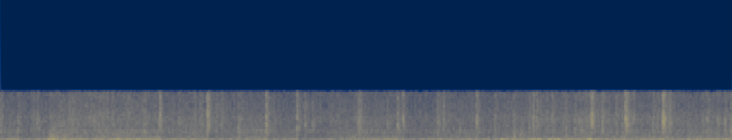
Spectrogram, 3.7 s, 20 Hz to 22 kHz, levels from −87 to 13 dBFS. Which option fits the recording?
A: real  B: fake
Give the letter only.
A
